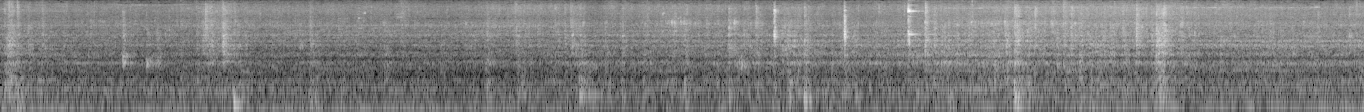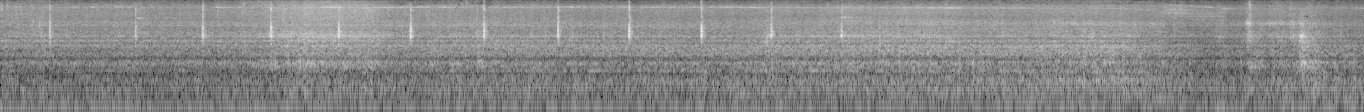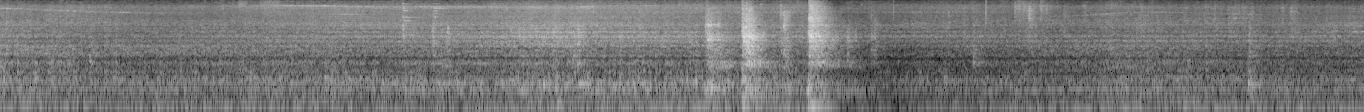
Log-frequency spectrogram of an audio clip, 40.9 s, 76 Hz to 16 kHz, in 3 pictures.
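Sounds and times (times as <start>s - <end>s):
diesel machine engine running: 0.0s - 40.9s
metallic clanks and knocks: 34.2s - 36.1s.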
